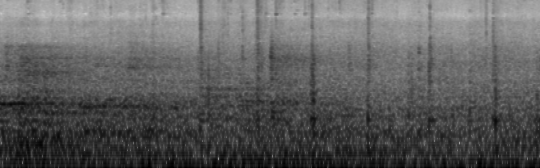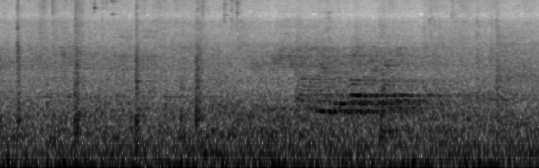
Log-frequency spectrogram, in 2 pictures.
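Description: Footsteps on stone stairs, a scatter of sharp clicks over a steady low rumble. Indistinct voices are heard briefly near the start and again about eight seconds in.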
